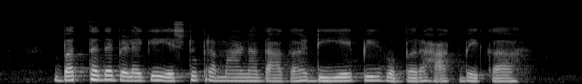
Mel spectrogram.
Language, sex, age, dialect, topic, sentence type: Kannada, female, 41-45, Dharwad Kannada, agriculture, question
